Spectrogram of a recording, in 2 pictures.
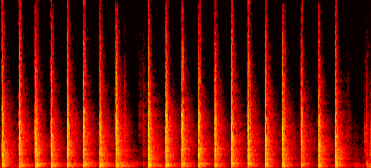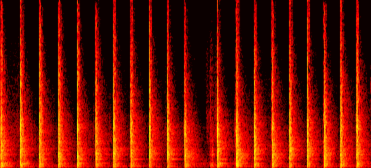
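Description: A hammer strikes a tin container's flange to flatten it, a long series of sharp, evenly spaced metallic taps with brief pauses, close and loud with no talking.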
